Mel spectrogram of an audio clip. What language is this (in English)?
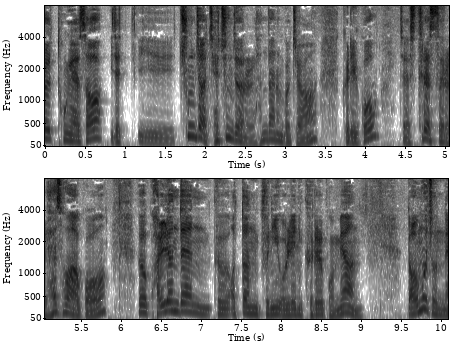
Korean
